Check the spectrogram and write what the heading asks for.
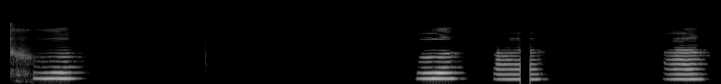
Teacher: T is like the English T, but as it goes with the p sound, it's stronger and it makes some air flow out.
